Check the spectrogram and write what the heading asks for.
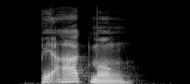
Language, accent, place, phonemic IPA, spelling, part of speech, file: German, Germany, Berlin, /bəˈʔaːtmʊŋ/, Beatmung, noun, De-Beatmung.ogg
- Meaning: artificial respiration, ventilation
